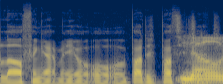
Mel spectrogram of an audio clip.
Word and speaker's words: Buttigieg: Could you say the name of that politician whose name I just completely butchered for me, just for future reference? Oh, Pete Buttigieg? Buttigieg, thank you. I think I called him Buttigieg, which is not not helpful at all.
